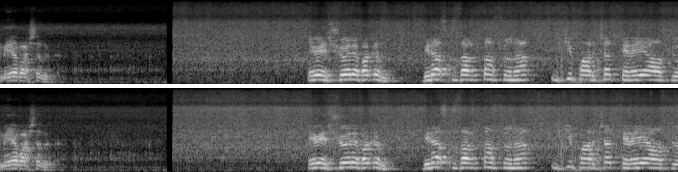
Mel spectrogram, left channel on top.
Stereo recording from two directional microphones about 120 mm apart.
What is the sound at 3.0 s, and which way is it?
Speech, 45° left (ahead or behind).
